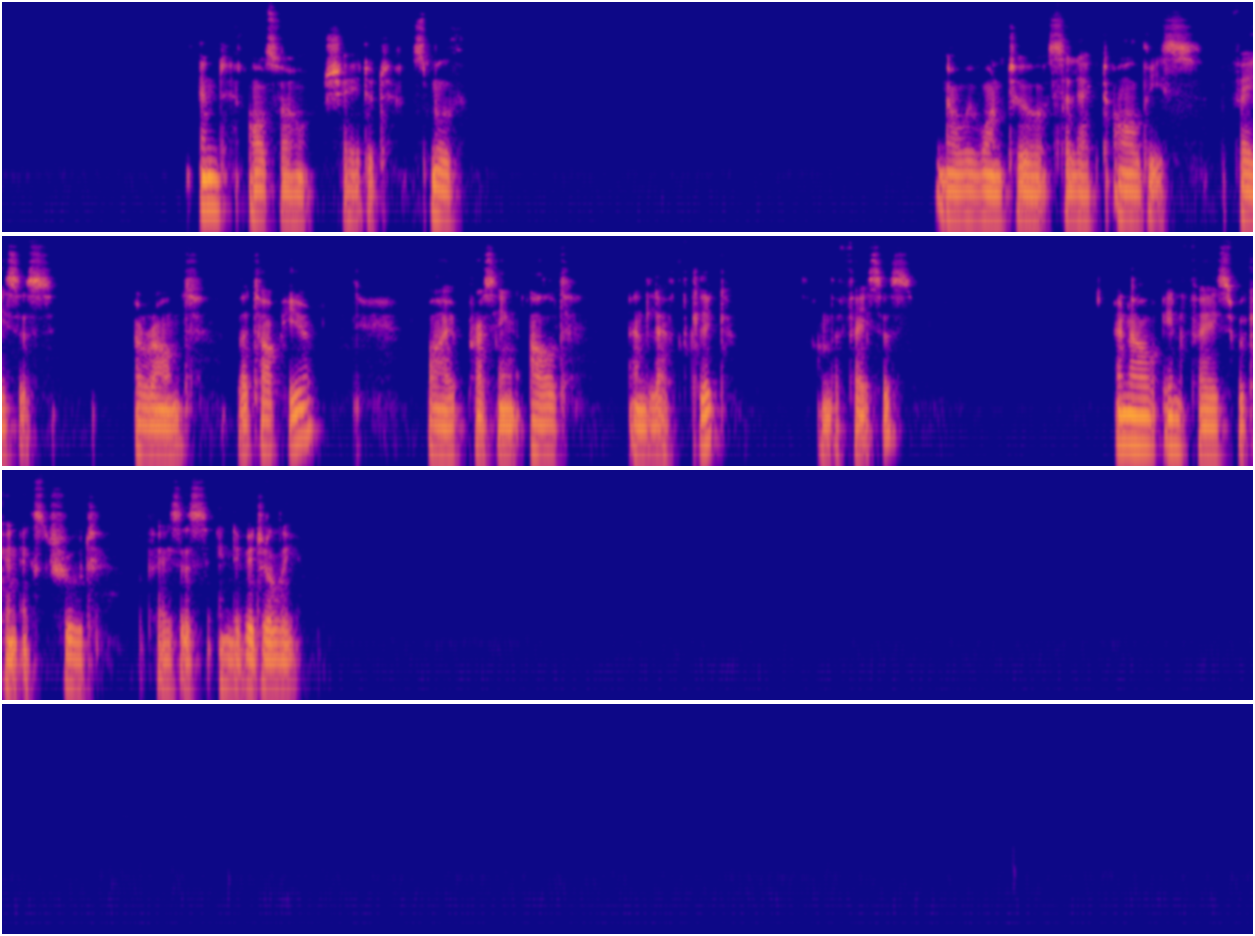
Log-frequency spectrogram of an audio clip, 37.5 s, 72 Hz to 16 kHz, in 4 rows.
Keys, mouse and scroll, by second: 0.7 Tab, 1.6 click, 2.5-5.5 middle drag, 5.5 shift+click, 8.0 alt+click, 8.6-9.9 middle drag, 9.9-10.6 scroll down 2, 11.6-12.8 scroll down 1, 12.8-15.9 drag, 16.4-19.5 drag, 24.7-26.6 shift+middle drag, 26.6 g, 31.6-34.5 middle drag, 34.5 e, 36.7 s.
